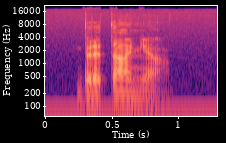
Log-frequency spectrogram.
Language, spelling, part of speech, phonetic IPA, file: Polish, Bretania, proper noun, [brɛˈtãɲja], Pl-Bretania.ogg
